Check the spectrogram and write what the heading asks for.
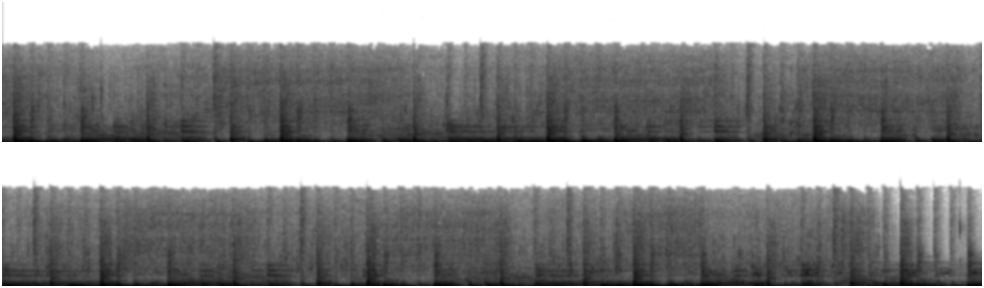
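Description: Tap water running steadily into a stainless steel sink and over tomatoes being rubbed clean by hand, under background music with a steady beat.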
